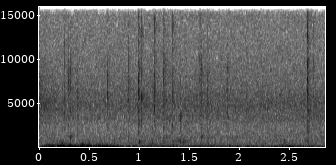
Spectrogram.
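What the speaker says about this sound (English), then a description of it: "So let's type draggable contact form, text area" Fingers type on a computer keyboard in light, scattered keystrokes, close but faint in a quiet room.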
